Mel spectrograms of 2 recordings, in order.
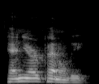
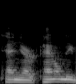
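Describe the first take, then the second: First: Each word is crisply separated and clearly enunciated. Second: The words run together in a relaxed, conversational flow. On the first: It sounds more authoritative. "Every word's kind of enunciated" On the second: It sounds like chatting with the listener. "he has a free flow, like he's talking on a conversation with you"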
